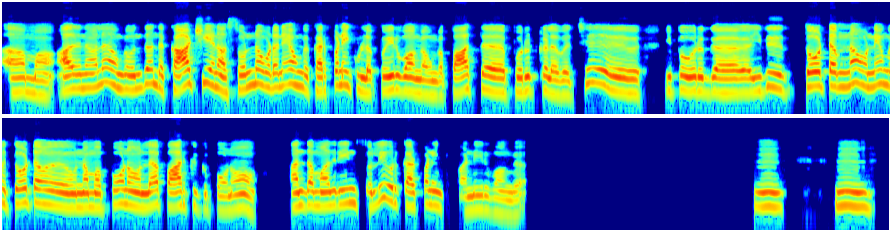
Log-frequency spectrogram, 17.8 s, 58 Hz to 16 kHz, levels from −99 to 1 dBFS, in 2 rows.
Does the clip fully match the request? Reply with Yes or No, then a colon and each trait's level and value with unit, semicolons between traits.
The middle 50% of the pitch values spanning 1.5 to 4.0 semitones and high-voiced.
Yes: average, 3.7 semitones; high, 200 Hz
